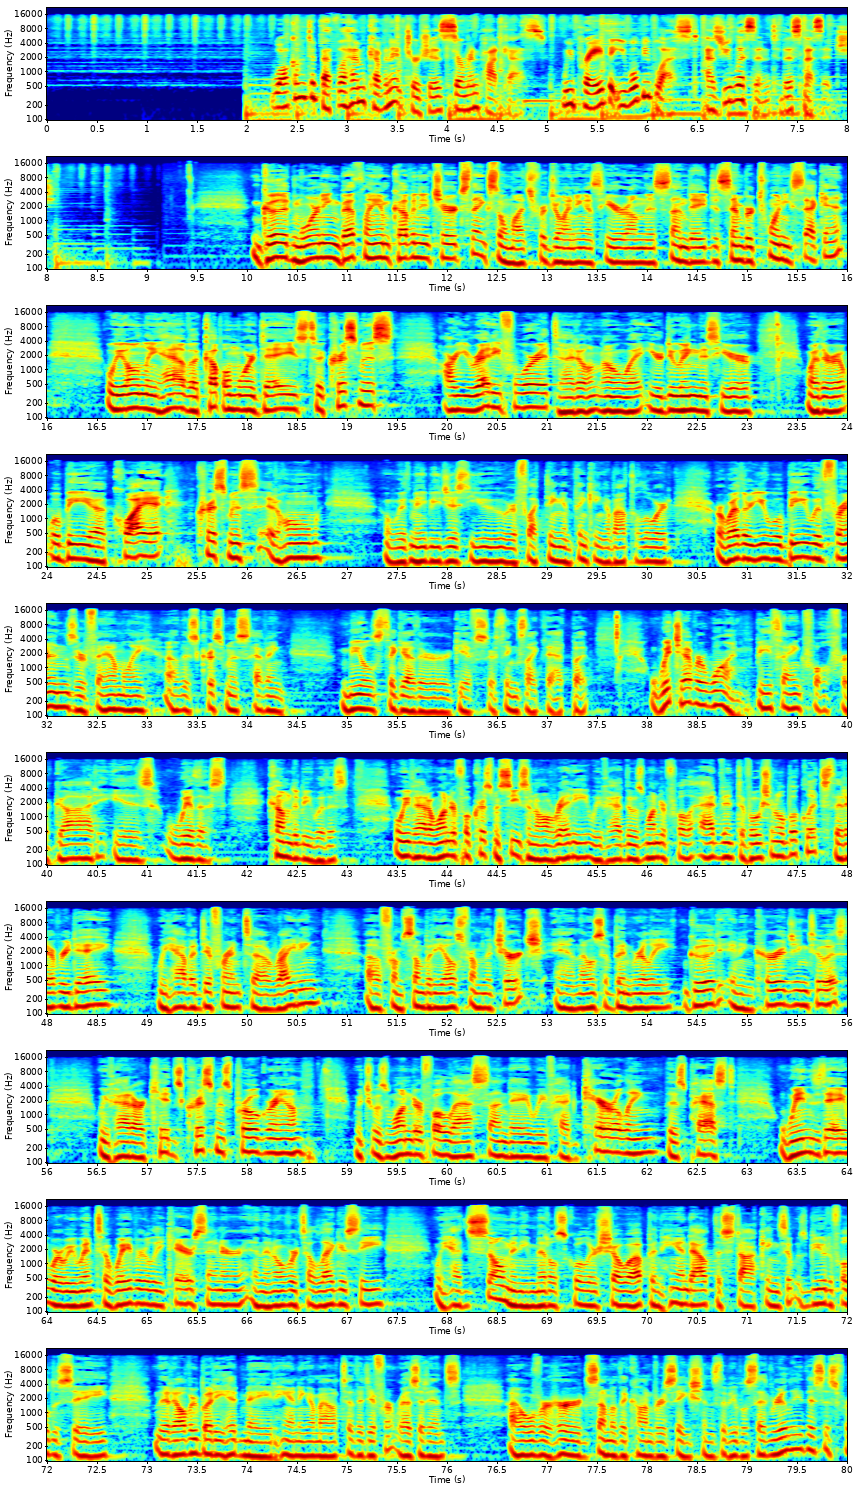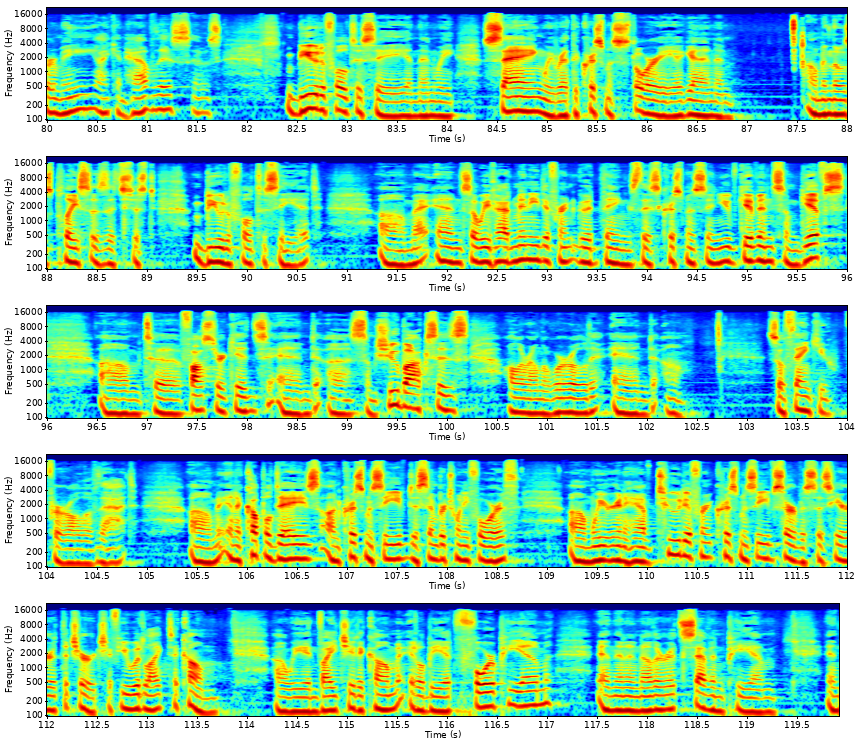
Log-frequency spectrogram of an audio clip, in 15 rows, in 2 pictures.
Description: Bethlehem Covenant Church Sermons Advent - In the Name of Jesus Dec 22 2024 | 00:34:30 1x 00:00 / 00:34:30 Subscribe Share Spotify RSS Feed Share Link Embed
